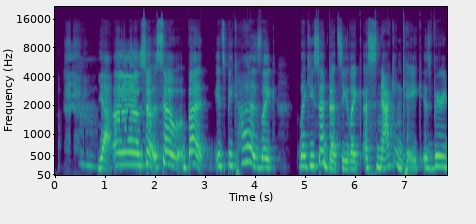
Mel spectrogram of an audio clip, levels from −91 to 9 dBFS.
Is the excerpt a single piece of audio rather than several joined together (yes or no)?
yes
